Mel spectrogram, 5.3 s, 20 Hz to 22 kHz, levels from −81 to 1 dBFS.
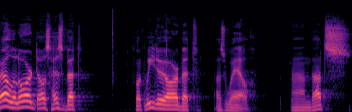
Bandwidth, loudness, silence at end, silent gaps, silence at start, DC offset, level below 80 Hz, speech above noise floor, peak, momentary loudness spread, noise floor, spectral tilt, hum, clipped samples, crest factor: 14.5 kHz; -30 LUFS; 0.05 s; none; 0 s; under 0.1%; -76 dBFS; 35 dB; -14 dBFS; 17 LU; -65 dBFS; -3.5 dB/octave; none; under 0.1%; 18 dB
